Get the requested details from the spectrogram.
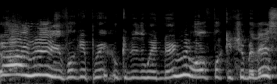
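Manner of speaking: very high-pitched, raging, furious screaming. Retelling two women yelling at each other in the street: imitating women yelling. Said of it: "two women going mental at each other".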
